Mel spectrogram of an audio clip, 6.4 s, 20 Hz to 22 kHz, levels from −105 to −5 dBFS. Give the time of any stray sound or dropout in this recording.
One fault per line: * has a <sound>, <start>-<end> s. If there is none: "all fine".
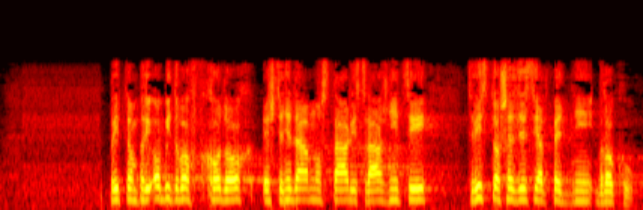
all fine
